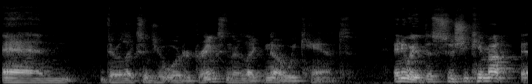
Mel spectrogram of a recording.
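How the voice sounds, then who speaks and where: Over noticeable background noise, a man speaks in a playful tone at a fairly quick pace. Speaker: podcast co-host. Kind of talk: casual banter. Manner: joking, playful.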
